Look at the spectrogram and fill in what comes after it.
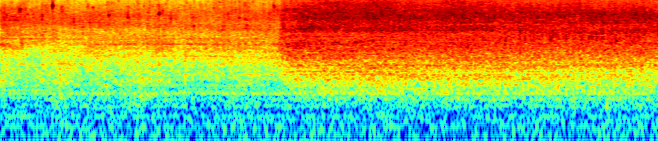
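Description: Pancetta sizzling in a hot stainless steel pan. About three and a half seconds in, the sizzle jumps louder and stays there as chopped mirepoix and red pepper are tipped in from a bowl.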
